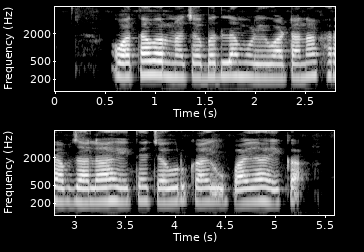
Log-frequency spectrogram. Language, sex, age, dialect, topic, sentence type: Marathi, female, 18-24, Standard Marathi, agriculture, question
